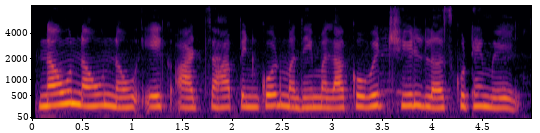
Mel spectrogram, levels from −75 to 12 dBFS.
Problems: constant background noise, background conversations at intervals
